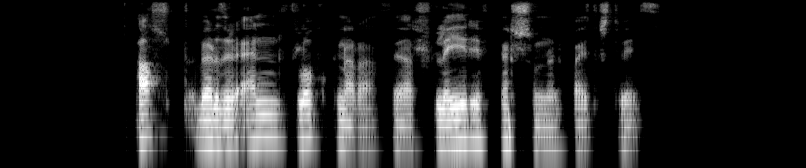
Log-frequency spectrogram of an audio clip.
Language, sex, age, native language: Icelandic, male, 30-39, Icelandic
